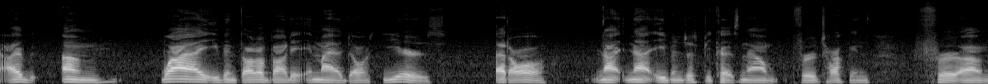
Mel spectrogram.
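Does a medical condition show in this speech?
Yes: cerebral palsy; spastic quadriplegic.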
